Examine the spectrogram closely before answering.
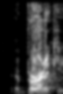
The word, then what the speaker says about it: Bernicki: But then part two, my man Ty Bernicki, Bernicki is how you say his name.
